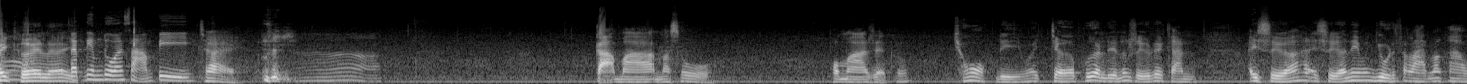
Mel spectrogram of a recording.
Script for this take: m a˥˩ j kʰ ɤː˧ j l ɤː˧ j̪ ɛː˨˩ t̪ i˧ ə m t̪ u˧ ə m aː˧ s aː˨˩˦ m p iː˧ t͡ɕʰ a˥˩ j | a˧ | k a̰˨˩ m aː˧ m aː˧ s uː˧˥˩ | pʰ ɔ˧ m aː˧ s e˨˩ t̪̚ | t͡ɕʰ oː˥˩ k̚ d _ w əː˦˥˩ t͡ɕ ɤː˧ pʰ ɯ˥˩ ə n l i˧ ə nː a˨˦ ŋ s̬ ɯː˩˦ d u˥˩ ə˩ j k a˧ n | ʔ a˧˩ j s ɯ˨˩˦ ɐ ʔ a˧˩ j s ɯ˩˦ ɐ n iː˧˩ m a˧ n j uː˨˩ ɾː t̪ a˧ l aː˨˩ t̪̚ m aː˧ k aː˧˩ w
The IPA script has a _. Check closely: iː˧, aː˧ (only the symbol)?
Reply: iː˧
